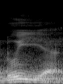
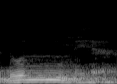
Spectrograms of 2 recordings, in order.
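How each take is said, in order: First: The n sound merges into the y. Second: The n sound is pronounced clearly. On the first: The speaker calls it wrong. "Jangan duya" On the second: The speaker calls it right. "Artinya wajib dibaca jelas. Jadi dunia, nah itu dunia"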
